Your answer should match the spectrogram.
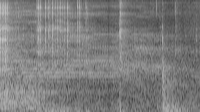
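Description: Handheld cocktail smoking gun's small fan motor whirring, then cutting off about half a second in, followed by a few faint knocks.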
